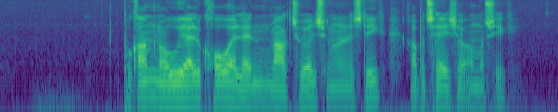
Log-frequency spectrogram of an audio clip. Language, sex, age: Danish, male, 28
